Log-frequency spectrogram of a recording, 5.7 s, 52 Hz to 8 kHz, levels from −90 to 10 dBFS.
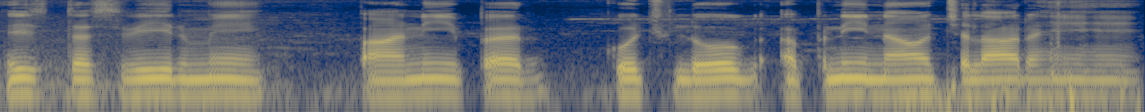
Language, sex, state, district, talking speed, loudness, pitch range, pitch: Hindi, male, Uttar Pradesh, Lucknow, 125 wpm, -17 LUFS, 110-115 Hz, 115 Hz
